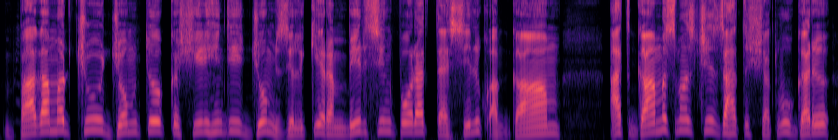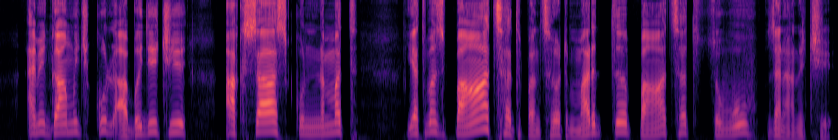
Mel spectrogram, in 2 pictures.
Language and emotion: Kashmiri, neutral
